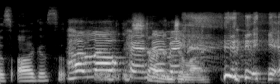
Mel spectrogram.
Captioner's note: laughs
